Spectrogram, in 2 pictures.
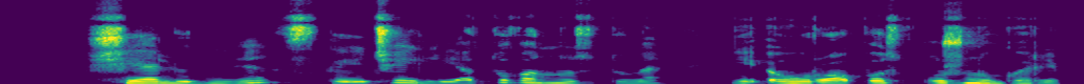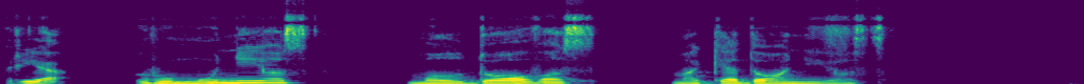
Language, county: Lithuanian, Klaipėda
